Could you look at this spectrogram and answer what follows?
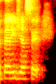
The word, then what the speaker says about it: Bene Gesserit: I mean, essentially already making them kind of like, you know, if they have any self-determination, they're kind of witchy Benny Garrison, which, by the way, I am going to be mispronouncing everything. And it's okay. You guys can just kind of deal with that. – Yes. Yeah, no, the Bene Gesserit, which, sorry to correct you, the Bene Gesserit.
